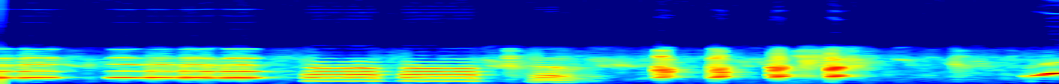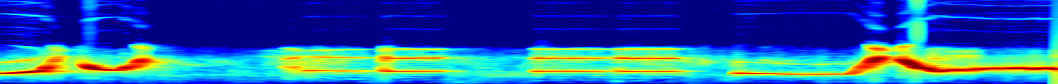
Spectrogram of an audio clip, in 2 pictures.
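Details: Starling singing vigorously: flat, nasal harmonic notes repeated in pairs, a quick descending rattle, then rising swooping whistles and buzzy double notes, closing with a long wavering whistle.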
